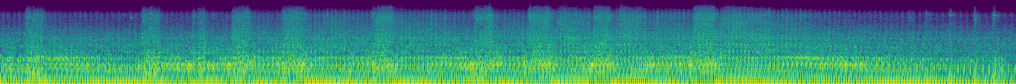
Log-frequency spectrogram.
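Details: Kohler Command engine on a Cub Cadet pulling garden tractor, first test fire after redoing the fuel system: loud, deep, steady roar with fast even pulses and throttle blips, running strong with no misses or knocks.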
